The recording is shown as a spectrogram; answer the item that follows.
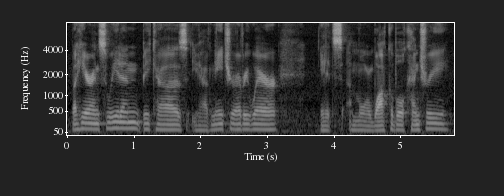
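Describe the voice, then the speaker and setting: A man's voice: lowish voice, steady tone, normal speed, a little mellow, a little hiss or hum. A man from Texas with an American accent, talking about his own life as a vlogger. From Texas, United States. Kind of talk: personal talk to camera, numbered list.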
